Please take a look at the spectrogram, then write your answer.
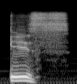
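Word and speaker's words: is: पर गौर करना है इज इसको इस नहीं बोलना इज इज का माना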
